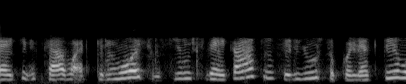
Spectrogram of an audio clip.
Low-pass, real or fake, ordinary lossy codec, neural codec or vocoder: 5.4 kHz; fake; MP3, 32 kbps; codec, 16 kHz, 2 kbps, FreqCodec, smaller model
